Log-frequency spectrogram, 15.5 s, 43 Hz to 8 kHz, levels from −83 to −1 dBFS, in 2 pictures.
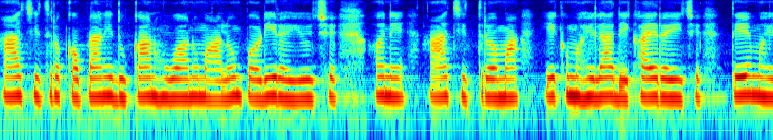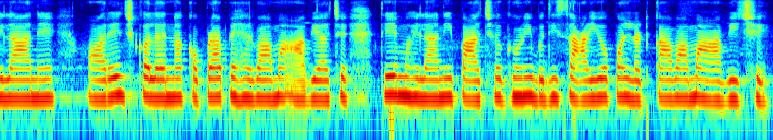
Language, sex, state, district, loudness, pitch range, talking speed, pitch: Gujarati, female, Gujarat, Valsad, -15 LUFS, 205-220 Hz, 140 wpm, 215 Hz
